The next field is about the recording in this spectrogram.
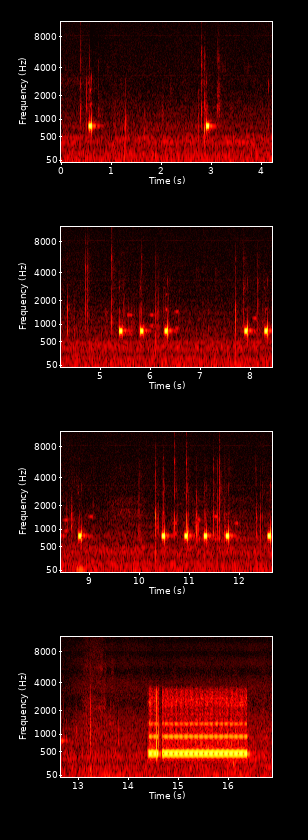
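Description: A series of short, evenly spaced keypad beeps as a phone number is dialed to call someone back at home, about sixteen quick tones in irregular clusters, followed by a steady, louder ringback or line tone at the end.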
